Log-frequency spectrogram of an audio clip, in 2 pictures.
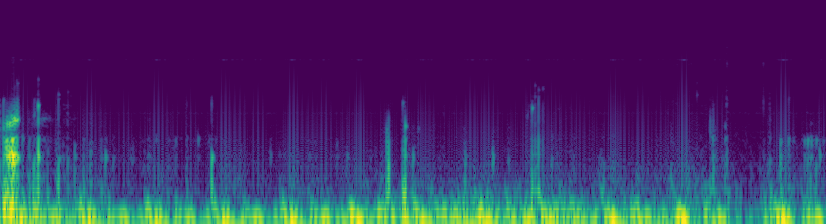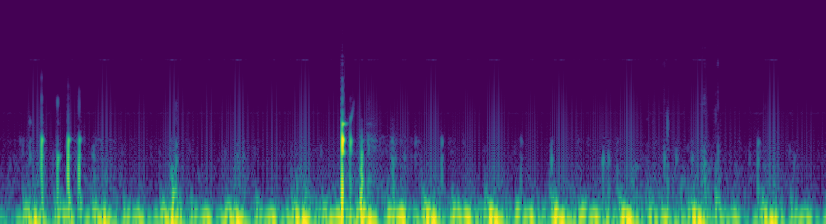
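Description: Irregular low gurgles, pops and bubbling squelches throughout; ordinary active bowel sounds.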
